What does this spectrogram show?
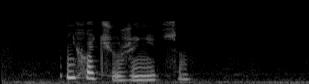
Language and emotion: Russian, sad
